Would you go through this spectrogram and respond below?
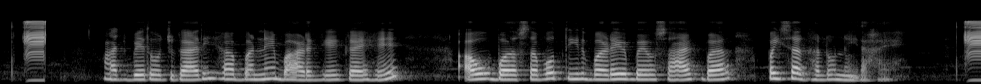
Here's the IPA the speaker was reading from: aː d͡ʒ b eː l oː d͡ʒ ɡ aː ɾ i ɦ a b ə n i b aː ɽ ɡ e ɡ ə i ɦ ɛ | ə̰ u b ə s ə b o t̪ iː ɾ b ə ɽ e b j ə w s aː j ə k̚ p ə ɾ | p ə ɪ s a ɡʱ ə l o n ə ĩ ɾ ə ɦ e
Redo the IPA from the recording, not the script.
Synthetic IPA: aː d͡ʒ b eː ɾ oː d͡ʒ ɡ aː ɾ i ɦ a b ə n e b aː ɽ ɡ e ɡ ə e ɦ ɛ | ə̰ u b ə s ə b o t̪ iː ɾ b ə ɽ e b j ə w s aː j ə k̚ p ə ɾ | p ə ɪ s a ɡʱ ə l o n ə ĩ ɾ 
